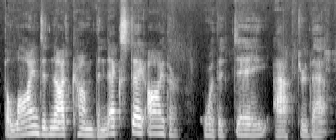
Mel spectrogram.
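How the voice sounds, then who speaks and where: A woman narrating a children's picture book aloud with dramatic, expressive storytelling. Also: low voice, moderate pace.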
